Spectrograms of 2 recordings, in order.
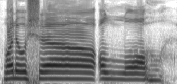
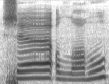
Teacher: اب شین پہ جو ہے نا الف پہ مد ہے تو اس کو ہم 5 الف کے برابر کھینچیں گے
